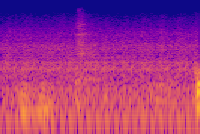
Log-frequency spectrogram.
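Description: Steady background noise in a pause between a man's phrases spoken into a microphone, with a faint low sound about a quarter second in; the voice comes back right at the end.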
